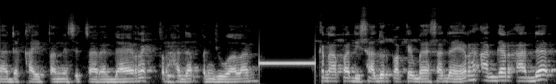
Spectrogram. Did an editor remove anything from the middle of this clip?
yes; 1 cut; at 3.1 s

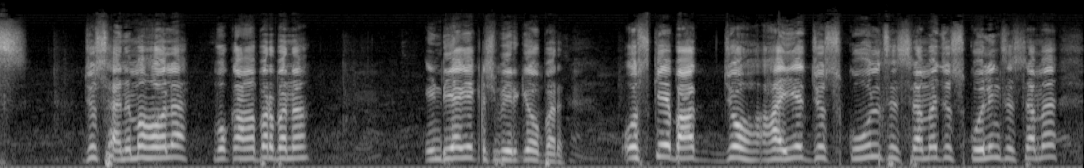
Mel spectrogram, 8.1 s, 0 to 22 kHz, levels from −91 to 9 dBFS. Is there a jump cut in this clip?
no; 0 cuts

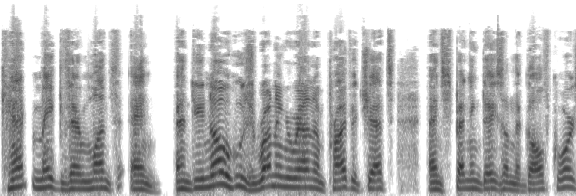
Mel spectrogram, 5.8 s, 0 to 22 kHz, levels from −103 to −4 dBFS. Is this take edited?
yes; 1 cut; at 1.6 s

